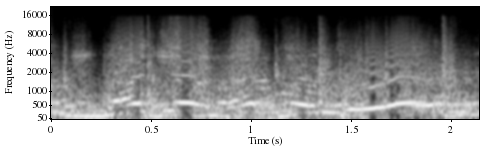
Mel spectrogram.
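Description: A man's amplified voice chanting or half-singing into a microphone in gliding phrases, over a live band with steady drum strokes.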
